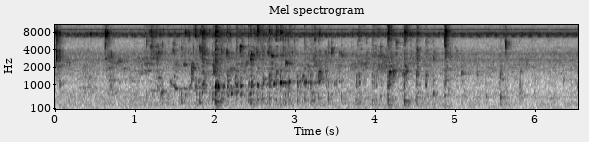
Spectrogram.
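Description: Close wet chewing and lip-smacking of braised pork knuckle: a run of small sticky clicks and squelches, busiest from about two seconds in.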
